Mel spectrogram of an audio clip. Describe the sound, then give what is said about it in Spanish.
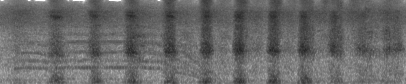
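A steam train starting off, giving many rhythmic hissing chuffs of steam that come gradually quicker as it gets under way. The chuffs are moderately loud and sound alone, without voices. “Como podéis notar, esto es un tren. Es un tren, es un temazo. Está arrancando ahí un poquito.”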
